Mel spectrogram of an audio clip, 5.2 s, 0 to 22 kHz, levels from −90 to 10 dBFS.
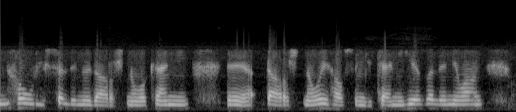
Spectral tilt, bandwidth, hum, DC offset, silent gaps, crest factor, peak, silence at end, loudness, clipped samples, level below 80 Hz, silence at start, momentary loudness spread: -6.5 dB/octave; 6 kHz; none; under 0.1%; none; 20 dB; -8 dBFS; 0.1 s; -27 LUFS; under 0.1%; -80 dBFS; 0 s; 5 LU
